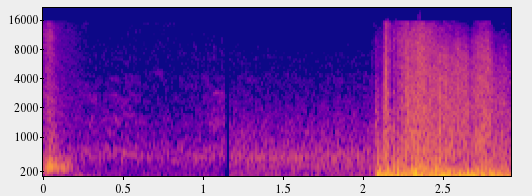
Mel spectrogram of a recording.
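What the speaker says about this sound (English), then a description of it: "He heavily concentrated his artillery on the fragile north wall." Artillery bombarding the adobe walls of the Alamo: after a quiet low rumble, a sudden heavy cannon blast erupts and rolls on loudly, close and booming.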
